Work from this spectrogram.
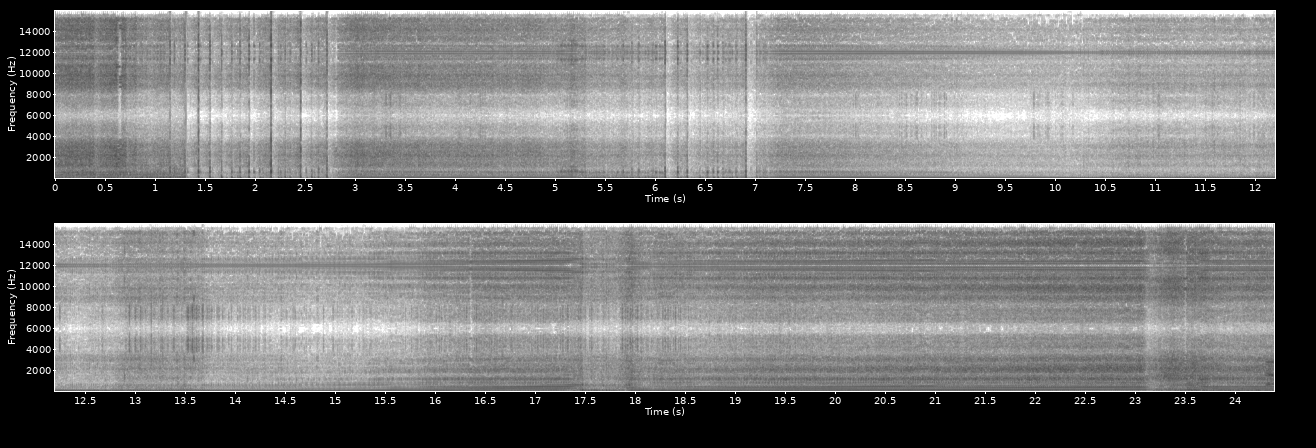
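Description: A John Cooper Works Mini Roadster's exhaust growls and rises through revs on a wet road, with gear changes and repeated accelerations heard from inside the cabin, loud and continuous.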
